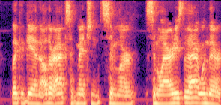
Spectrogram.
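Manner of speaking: ordinary talk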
